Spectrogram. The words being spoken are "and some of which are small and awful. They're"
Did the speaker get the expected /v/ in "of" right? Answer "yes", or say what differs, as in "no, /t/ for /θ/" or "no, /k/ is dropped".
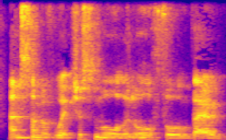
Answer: yes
